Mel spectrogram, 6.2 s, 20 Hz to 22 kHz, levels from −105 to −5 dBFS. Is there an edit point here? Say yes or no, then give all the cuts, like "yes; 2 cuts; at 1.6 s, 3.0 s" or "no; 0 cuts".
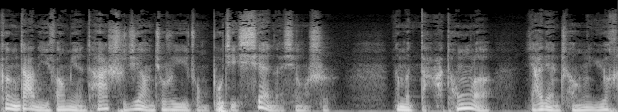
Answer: no; 0 cuts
